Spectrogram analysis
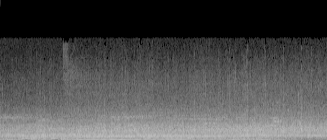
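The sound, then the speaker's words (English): Sustained applause from a large audience welcoming Colonel Eileen Collins, a steady wash of clapping that stays loud and even throughout, with a low tonal hum underneath and no clear speech. “Big of them to applaud her, to even though she's a woman and a government employee.”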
